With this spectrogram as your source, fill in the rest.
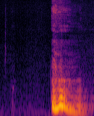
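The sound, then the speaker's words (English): A single loud cough during a talk: a sharp burst that goes into a rough, voiced rasp and fades away. There is no other sound before it. “that magnifies when I cough, doesn't it?”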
